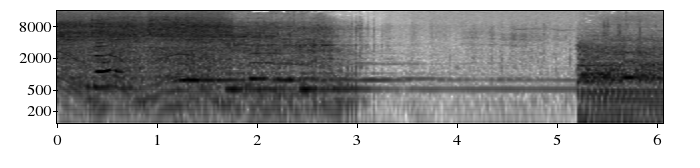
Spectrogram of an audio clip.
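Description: A chainsaw revving, its pitch dipping and rising twice, then dying away about halfway through, with held notes of background music. A loud low sound cuts in abruptly near the end.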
